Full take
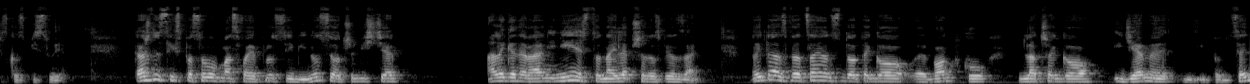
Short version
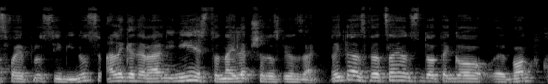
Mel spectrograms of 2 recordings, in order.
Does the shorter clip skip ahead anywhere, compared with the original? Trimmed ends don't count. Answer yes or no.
yes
